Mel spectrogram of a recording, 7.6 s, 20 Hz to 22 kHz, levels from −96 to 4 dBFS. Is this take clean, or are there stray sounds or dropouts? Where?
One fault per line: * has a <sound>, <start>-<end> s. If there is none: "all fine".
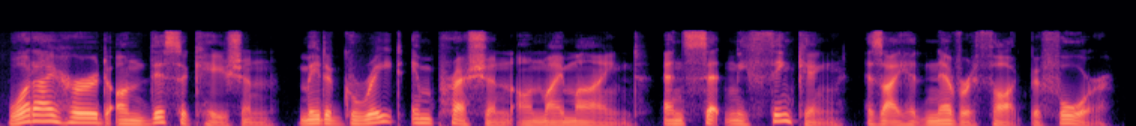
all fine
